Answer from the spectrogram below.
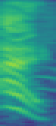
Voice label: "ay", voice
